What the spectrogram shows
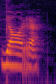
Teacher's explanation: because it's on an open syllable, you also have a long A, although it's only one A, not two.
